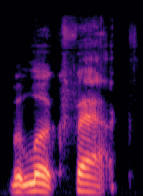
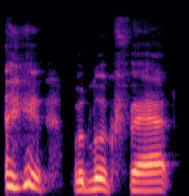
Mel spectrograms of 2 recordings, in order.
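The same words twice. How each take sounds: First: "fact" said with a clear k and t at the end; corrected fact. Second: "fat" said clearly as fat, no t sound, a little higher and louder; misheard fat. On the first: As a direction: quote it as "But look, fact", closing on the t. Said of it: "Simone Sanders said, he said". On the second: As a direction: quote it as "But look, fat" with a plain a and no t. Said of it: "they think he said". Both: Retold or imitated.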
